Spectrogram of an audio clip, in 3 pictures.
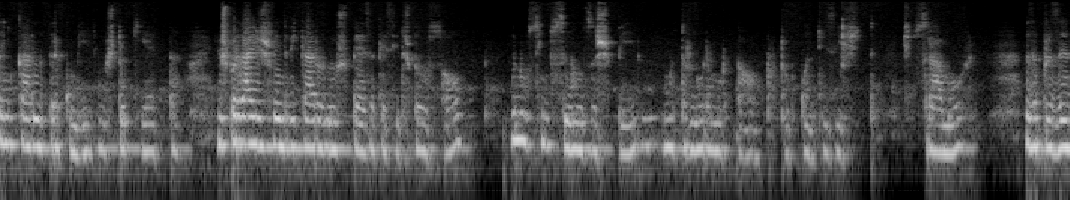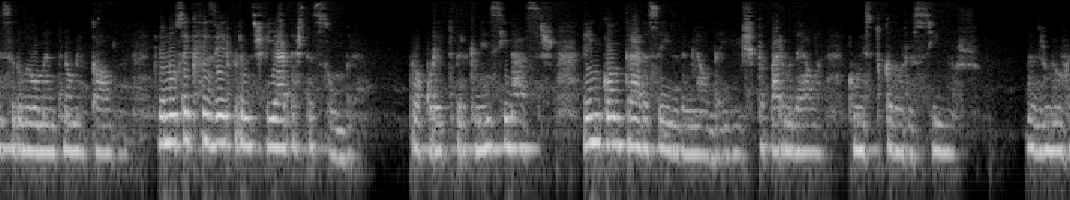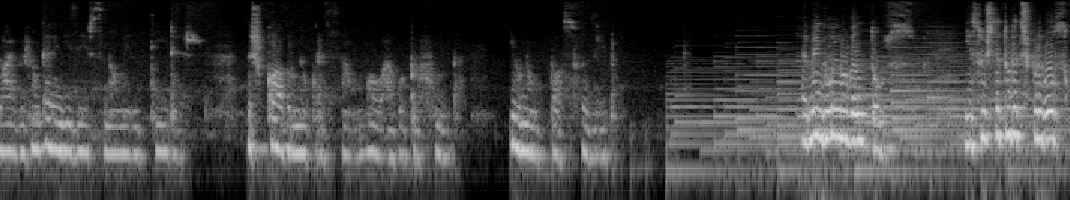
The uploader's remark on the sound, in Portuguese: Infelizmente, o áudio existente encontra-se algo degradado. Gravação original: Valentim de Carvalho, 1959.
